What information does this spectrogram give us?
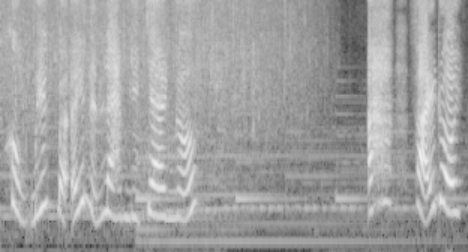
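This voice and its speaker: A woman's voice: very high voice, animated, unhurried, soft background music. A woman voicing an anxious, devoted young fairy-tale heroine in a cartoon, earnest and plaintive.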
